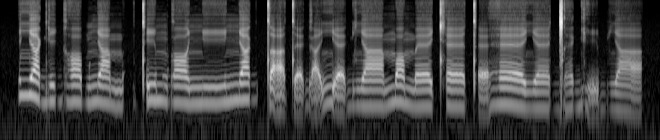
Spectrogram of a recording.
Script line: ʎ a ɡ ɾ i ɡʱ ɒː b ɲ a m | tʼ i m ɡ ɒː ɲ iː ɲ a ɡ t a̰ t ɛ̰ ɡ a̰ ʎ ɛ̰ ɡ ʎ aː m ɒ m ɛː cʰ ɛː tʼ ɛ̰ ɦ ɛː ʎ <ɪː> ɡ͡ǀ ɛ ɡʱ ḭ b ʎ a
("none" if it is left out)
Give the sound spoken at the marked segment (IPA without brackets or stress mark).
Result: ɛː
